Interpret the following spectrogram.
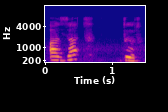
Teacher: Baxın, cinciltili d çevrildi t-yə tələffüzü.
